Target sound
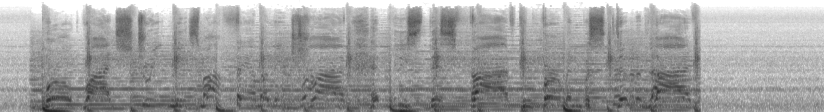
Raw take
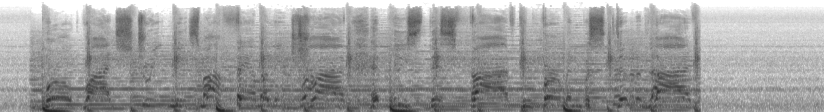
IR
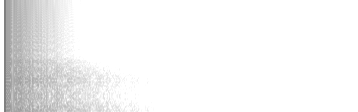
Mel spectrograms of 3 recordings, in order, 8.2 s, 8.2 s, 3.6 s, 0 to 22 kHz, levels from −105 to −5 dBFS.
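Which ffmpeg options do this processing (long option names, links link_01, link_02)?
-filter_complex "[0:a]asettb=1/sr,asplit=3[link_01][link_02][link_03];[link_01]atrim=end=1.864[link_04];[link_02]atrim=start=1.86:end=4,asetpts=PTS-STARTPTS,afade=type=in:duration=0.004:curve=qsin,afade=type=out:start_time=2.136:duration=0.004:curve=qsin,acompressor=threshold=-29dB:ratio=6[link_05];[link_03]atrim=start=3.996[link_06];[link_04][link_05]acrossfade=duration=0.004:curve1=hsin:curve2=qsin[link_07];[link_07][link_06]acrossfade=duration=0.004:curve1=qsin:curve2=hsin"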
